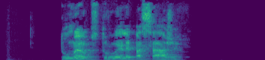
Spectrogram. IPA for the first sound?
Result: t̪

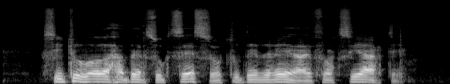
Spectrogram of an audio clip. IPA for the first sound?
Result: s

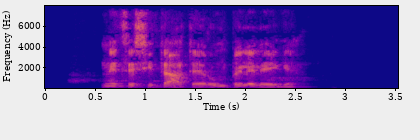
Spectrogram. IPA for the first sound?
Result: n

